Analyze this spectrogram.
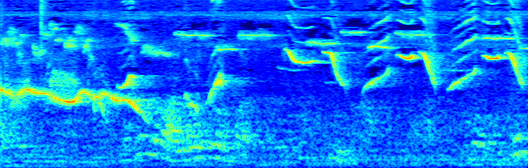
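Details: Tame caged Chinese hwamei, described as a good singer: a human voice first, then loud, sharp whistled notes that sweep up and down, repeated in quick bursts.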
